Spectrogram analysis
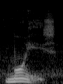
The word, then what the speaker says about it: Moise: was the girl of lionel moisey pronounced moyes the man who supposed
